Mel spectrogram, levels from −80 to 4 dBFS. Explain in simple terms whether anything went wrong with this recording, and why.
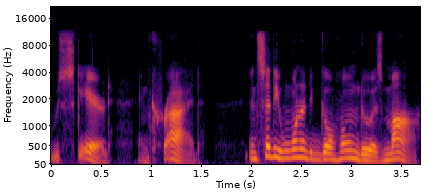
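Two short stalls from a late packet, at 2.35 to 2.43 s and again at 2.64 to 2.71 s. Each time, a bit of call audio turned up late, so the receiver held the last sound a touch longer (about 50 ms, then 40 ms) before carrying on. Nothing's missing.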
